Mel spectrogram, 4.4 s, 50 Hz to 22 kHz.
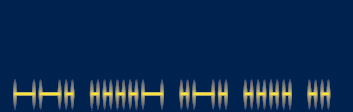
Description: Morse code, heard as a keyed tone, about 16 wpm, 700 Hz. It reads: G4RHI
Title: DXCC-100 Call Signs - 5 Characters - 15wpm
